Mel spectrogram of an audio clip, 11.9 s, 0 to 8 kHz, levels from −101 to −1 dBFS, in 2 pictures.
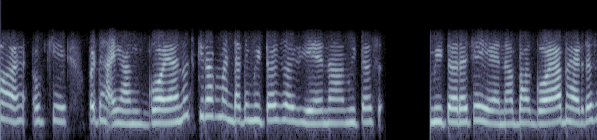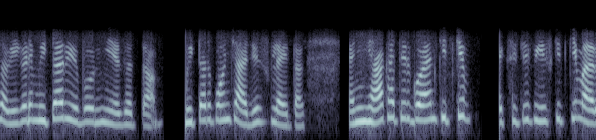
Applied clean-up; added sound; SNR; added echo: none; none; none; none.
